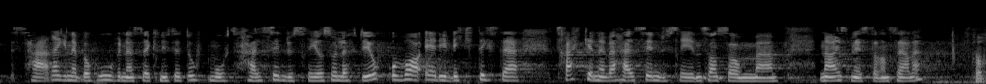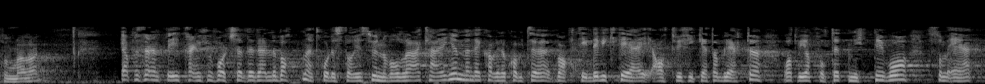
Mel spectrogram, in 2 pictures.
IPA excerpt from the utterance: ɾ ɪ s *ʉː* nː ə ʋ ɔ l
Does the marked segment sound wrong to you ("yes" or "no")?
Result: yes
